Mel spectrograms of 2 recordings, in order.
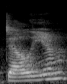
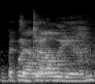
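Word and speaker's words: Bdellium: You always said Bedelium. No, I'll do it, and then they would always correct me and say, no, it's the B silent Delium brush, and it's the 964.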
